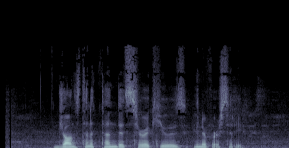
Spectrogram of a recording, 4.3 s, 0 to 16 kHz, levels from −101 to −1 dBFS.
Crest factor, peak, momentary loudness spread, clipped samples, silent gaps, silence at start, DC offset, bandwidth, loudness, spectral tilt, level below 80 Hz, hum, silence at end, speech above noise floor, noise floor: 24 dB; -18 dBFS; 14 LU; under 0.1%; none; 0.25 s; under 0.1%; 11.5 kHz; -39 LUFS; -6 dB/octave; -58 dBFS; none; 0.55 s; 26 dB; -65 dBFS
